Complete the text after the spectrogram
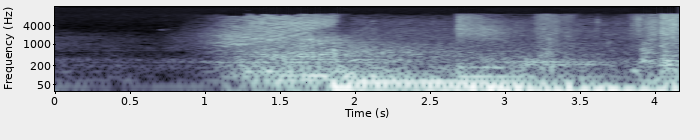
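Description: A teleporter hums and whooshes.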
